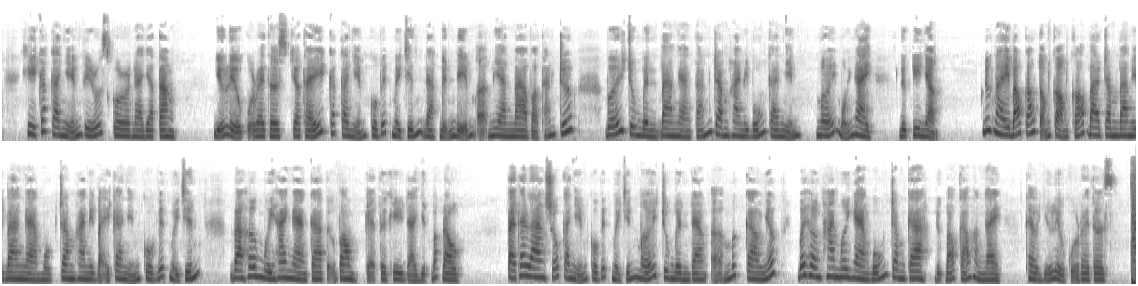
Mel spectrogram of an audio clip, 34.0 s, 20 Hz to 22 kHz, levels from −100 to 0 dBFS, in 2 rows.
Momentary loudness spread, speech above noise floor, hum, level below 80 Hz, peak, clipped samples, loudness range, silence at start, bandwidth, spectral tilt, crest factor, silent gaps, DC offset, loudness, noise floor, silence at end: 6 LU; 42 dB; none; -66 dBFS; -14 dBFS; under 0.1%; 2 LU; 0.1 s; 14 kHz; -5.5 dB/octave; 18 dB; none; under 0.1%; -32 LUFS; -73 dBFS; 0 s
